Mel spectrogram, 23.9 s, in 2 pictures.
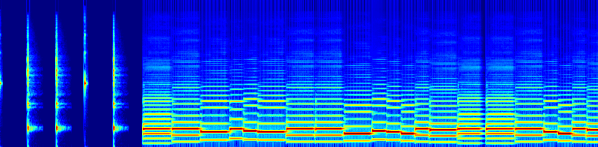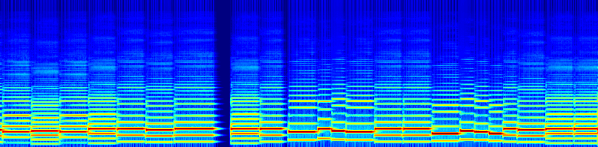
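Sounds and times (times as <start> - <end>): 
bassoon: 2.9 - 23.9.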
